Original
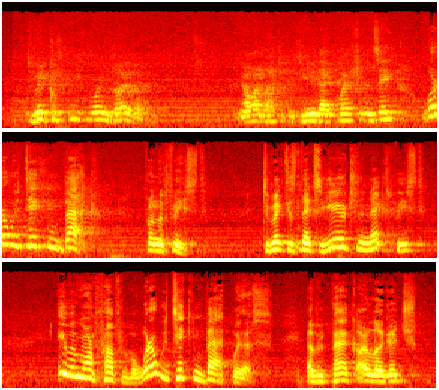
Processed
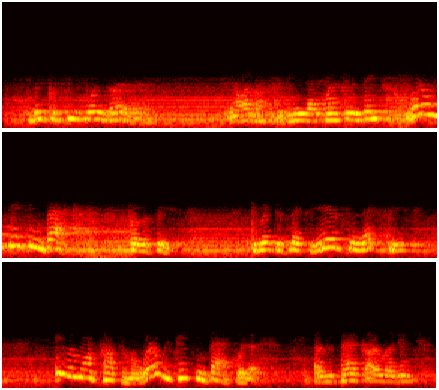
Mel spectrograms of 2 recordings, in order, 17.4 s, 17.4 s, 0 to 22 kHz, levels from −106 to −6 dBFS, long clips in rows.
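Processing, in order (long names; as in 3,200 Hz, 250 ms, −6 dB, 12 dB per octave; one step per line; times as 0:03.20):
source passing by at 0:06.43, 14 m/s, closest 10 metres
Bessel low-pass filter 680 Hz, order 8
low-shelf EQ 120 Hz +8.5 dB
downward compressor 5 to 1, threshold −51 dBFS, peak gain reduction 26 dB
convolution reverb, pre-delay 3 ms, DRR −1 dB
level +7.5 dB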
